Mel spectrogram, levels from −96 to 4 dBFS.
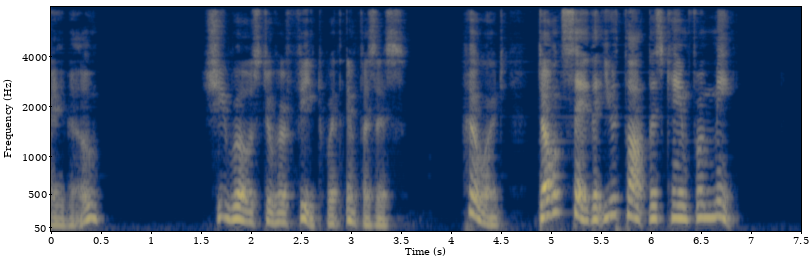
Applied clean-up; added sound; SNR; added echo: neural mask model DeepFilterNet 3.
